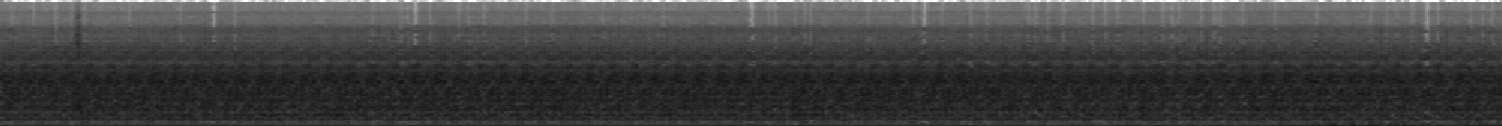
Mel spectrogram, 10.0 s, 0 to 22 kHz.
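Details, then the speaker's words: Alfa Romeo 159 diesel warming up at idle with air conditioning switched on, after fixing the squeak: steady, even clatter, no belt squeal or chirp; fixed, running as well as before. "That is fixed. The car's running as well as it did before, and hopefully I'll be able to get into it at this point and go for a nice long drive to Portsmouth and Rugby and Liverpool, because that's exactly what I'm doing in a couple of days."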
